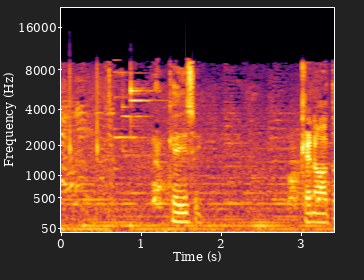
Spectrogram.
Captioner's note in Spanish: Aviso de mensaje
